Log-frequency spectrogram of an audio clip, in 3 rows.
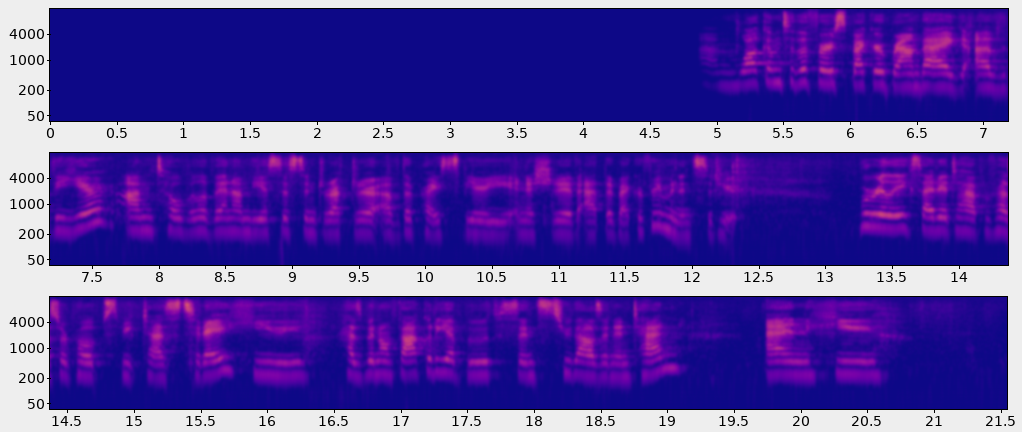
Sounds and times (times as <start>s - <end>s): Speech: 4.9s - 12.4s, 13.2s - 19.2s, 19.8s - 20.8s.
